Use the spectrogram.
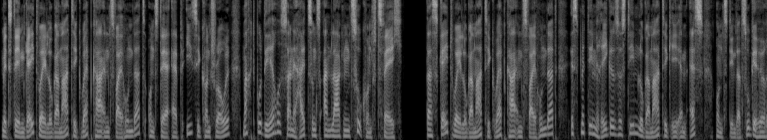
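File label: DE M narration, German, male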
